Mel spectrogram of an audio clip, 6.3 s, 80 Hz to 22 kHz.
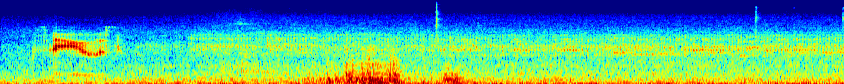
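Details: Emerson 505 tube radio: low, steady put-put motorboating throb under furnace noise, unchanged after swapping a 1T4 cathode bypass capacitor (0.002 in place of 0.02); cause still unknown.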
